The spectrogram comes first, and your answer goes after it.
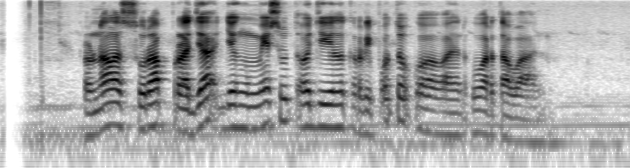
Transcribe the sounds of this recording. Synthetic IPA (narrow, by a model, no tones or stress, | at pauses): ronalsuɾap̚rad͡ʒaʔd͡ʒɨŋmɛsut̪od͡ʒilkərdipɔt̪ɔkəwart̪awan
